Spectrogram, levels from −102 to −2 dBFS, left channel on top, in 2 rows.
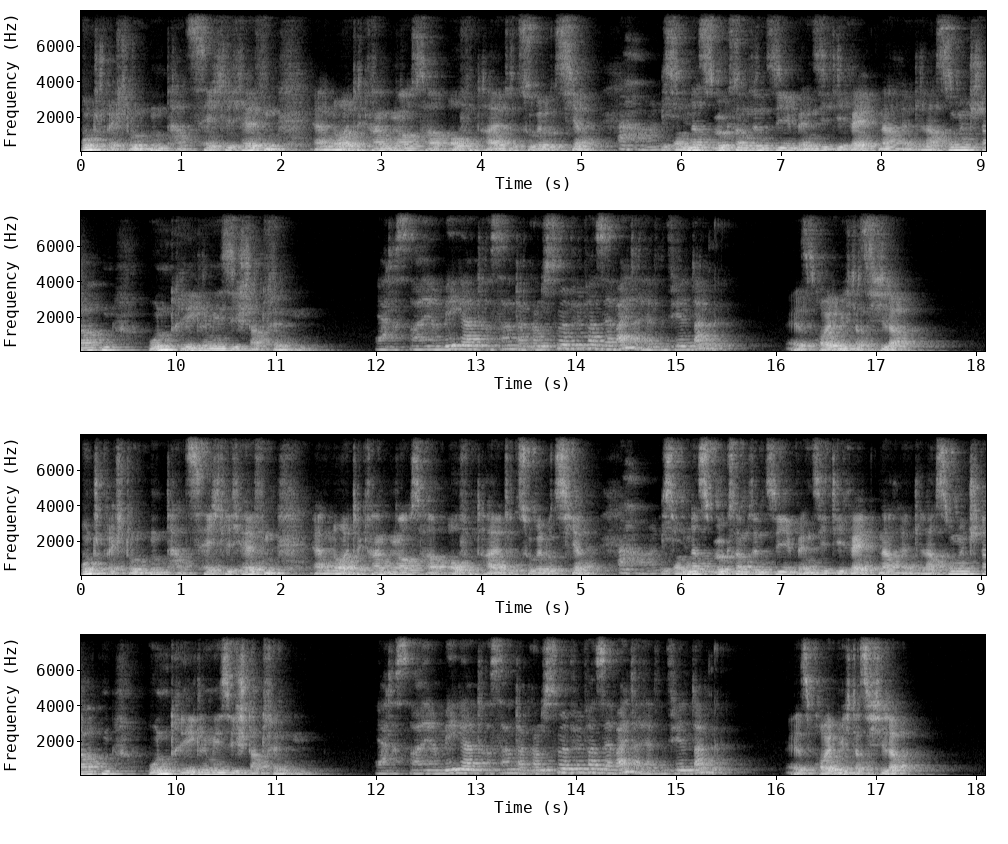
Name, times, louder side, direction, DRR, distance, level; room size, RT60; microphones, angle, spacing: voice 1, 0.0-5.4 5.8-11.3 16.1-17.2, equal, 90° right, 2 dB, 8.0 m, -25 dB
voice 2, 5.4-6.1 12.0-15.4, right 1 dB, 20° right, -4 dB, 7.8 m, -33 dB
17.0 x 10.0 x 6.2 m, 0.72 s
head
